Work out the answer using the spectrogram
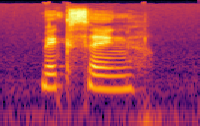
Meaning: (verb) present participle and gerund of mix; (noun) The act, or the result of making a mixture; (adjective) Of a stochastic process, to be asymptotically independent (in a precise mathematical sense)
- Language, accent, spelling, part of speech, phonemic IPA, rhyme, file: English, US, mixing, verb / noun / adjective, /ˈmɪksɪŋ/, -ɪksɪŋ, En-us-mixing.ogg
